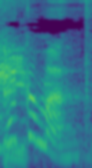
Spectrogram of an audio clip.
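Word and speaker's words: jícama: And jicama. Yeah, well, yes. No, jicama, I'm not... It's spelt with a J. Okay. It looks like jicama, but...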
